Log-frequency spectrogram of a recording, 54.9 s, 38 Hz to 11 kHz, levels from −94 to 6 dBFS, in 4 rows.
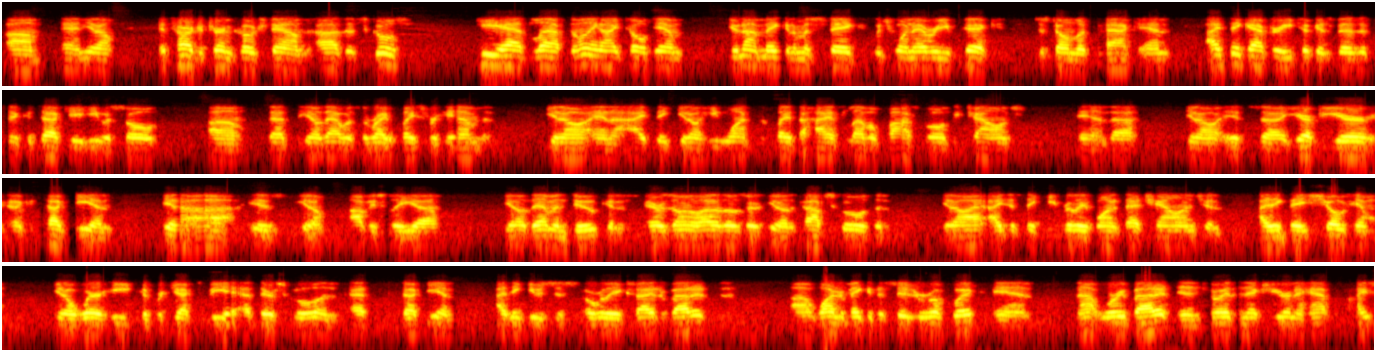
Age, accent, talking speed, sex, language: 50-69, American, 195 wpm, male, English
